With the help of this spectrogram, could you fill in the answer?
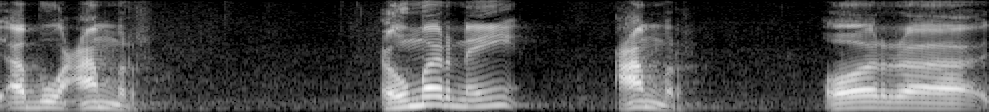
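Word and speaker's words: عمرو: मैं बहुत अरसे तक उसको अमरो पढ़ता रहा था सीरियसली, जब मुझे पता नहीं था। तो अब जब मैंने सीखना शुरू किया तो वाव साइलेंट होता है, तो वो अम्र कंसीडर किया जाता है।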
